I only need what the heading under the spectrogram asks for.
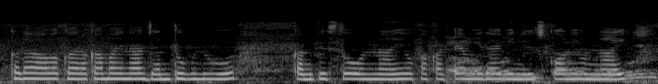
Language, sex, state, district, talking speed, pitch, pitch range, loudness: Telugu, female, Andhra Pradesh, Anantapur, 75 wpm, 250 Hz, 240-255 Hz, -27 LUFS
